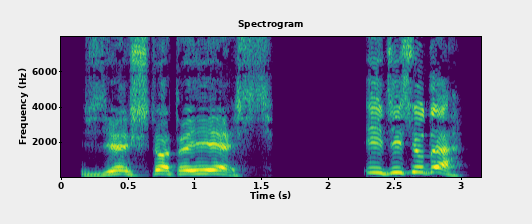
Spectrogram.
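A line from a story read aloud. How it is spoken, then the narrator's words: Yelled. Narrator (Russian): завопил Истин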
